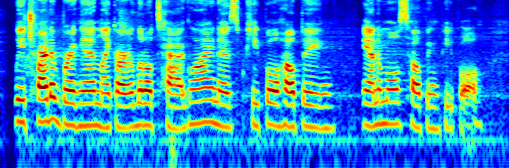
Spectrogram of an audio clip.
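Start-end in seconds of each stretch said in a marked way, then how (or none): none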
